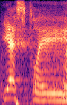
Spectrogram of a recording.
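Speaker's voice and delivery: high feeble plea; pathetic plea. Retold or imitated. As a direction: beg weakly, high. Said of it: "I went".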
